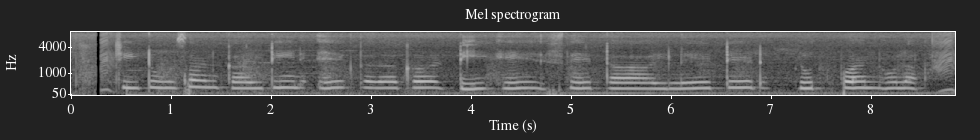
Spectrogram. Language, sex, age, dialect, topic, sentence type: Bhojpuri, female, 18-24, Western, agriculture, statement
